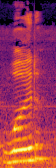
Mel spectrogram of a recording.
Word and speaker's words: would: most common words here would should could so these three words the L is silent we're not going to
